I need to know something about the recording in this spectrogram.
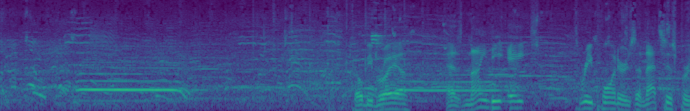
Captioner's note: cheering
